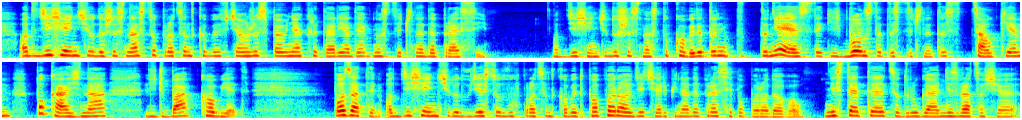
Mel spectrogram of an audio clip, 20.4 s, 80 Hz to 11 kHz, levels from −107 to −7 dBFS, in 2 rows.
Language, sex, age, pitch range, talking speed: Polish, female, 20-39, 195-235 Hz, 145 wpm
